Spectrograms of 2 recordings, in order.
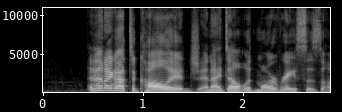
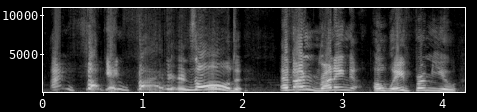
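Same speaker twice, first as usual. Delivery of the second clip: indignant outburst; 10 semitones higher, 7 dB louder than usual. Retold or imitated. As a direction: fire back at the teacher, high and loud. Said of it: "I'm just like".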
